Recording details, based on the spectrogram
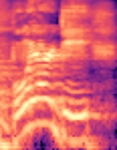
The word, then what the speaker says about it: Boyardee: So Boyardee, his name is pronounced like you see it, B-O-Y-A-R-D-E-E. He changed it that way in marketing so people would be easier for them to read.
